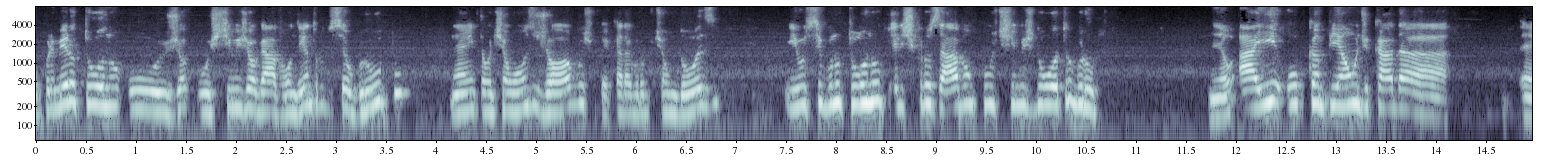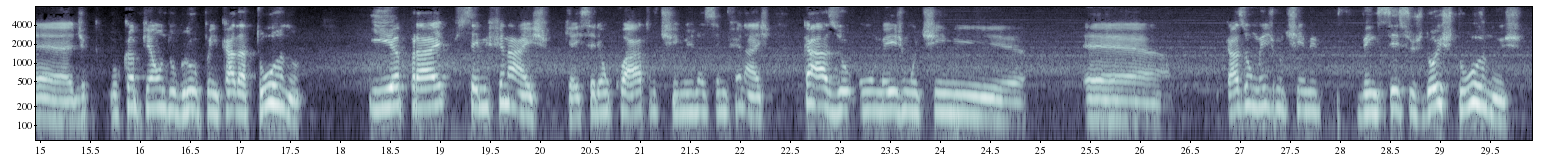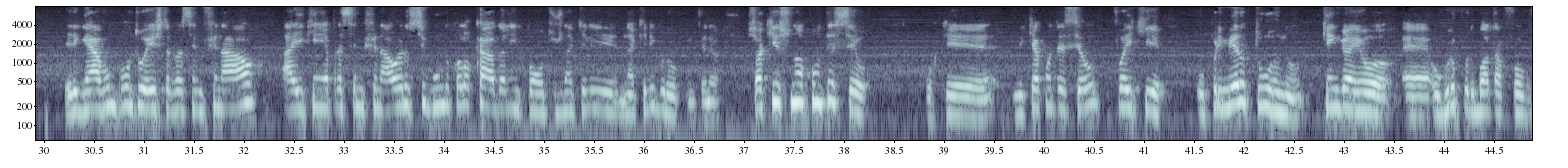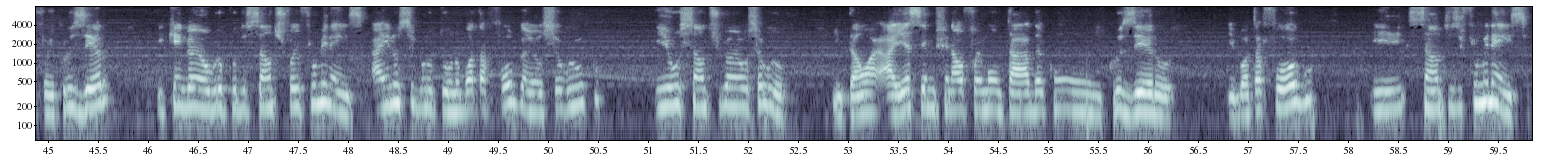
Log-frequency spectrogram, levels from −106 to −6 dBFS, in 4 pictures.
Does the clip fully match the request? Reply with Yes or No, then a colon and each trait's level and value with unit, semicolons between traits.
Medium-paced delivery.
Yes: average, 160 wpm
